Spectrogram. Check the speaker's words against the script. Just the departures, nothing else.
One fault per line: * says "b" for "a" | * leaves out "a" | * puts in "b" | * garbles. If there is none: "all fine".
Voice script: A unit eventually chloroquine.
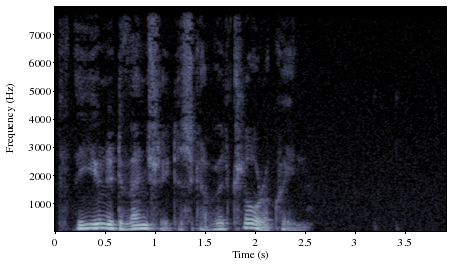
* says "The" for "A"
* puts in "discovered"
